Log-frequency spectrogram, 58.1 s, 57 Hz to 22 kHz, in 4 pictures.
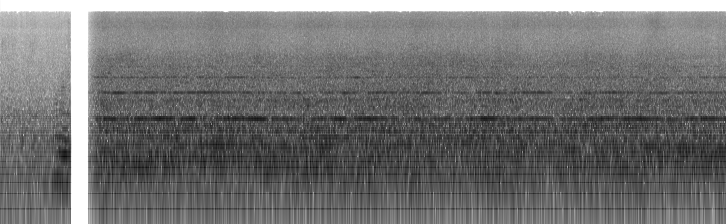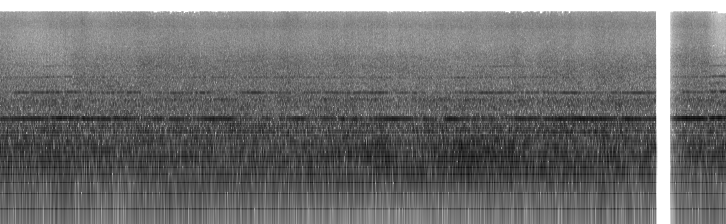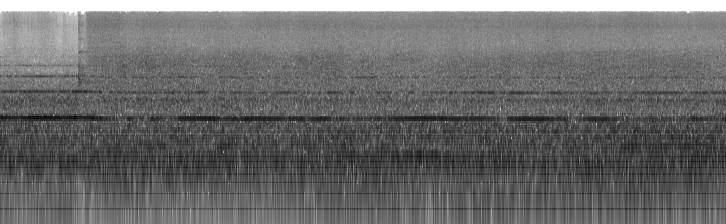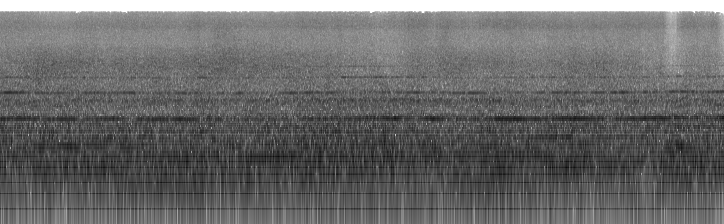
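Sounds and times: floor sander grinding: 1.0s - 58.0s.

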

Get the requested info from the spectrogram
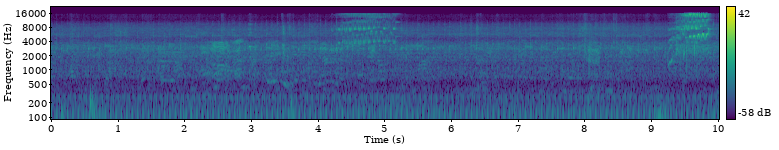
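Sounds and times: engine idling: 0.0s - 10.0s.

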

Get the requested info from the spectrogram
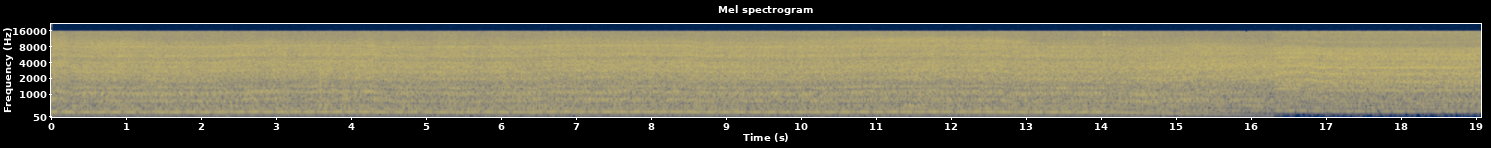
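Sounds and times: metal lathe motor whine: 0.0s - 19.0s.

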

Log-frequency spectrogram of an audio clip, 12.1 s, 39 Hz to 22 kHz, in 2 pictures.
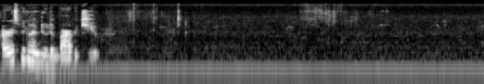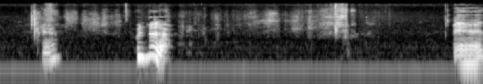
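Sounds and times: low steady hum: 0.0s - 12.0s
faint scratchy rustles: 6.6s - 7.6s, 8.2s - 10.8s.

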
